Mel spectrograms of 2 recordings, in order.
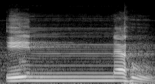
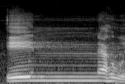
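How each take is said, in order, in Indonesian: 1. Dengung pada huruf n ditahan panjang. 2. Dengung pada huruf n ditahan panjang.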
